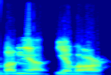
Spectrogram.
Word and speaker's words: Vanja Ljevar: Vanja Ljevar, right? That's not a bad pronunciation.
